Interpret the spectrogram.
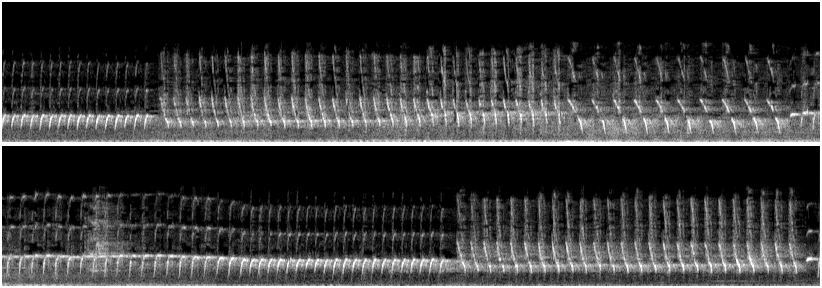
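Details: Canary raised on an Indonesian bird farm delivering a long continuous roll used to tutor young birds; sustained high buzzing trills shift in speed and pitch, with a brief rapid rattling section mid-phrase.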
